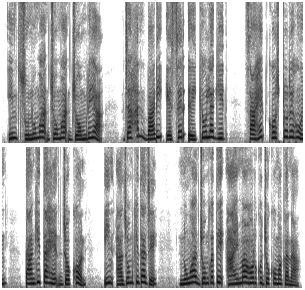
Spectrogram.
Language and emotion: Santali, fearful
